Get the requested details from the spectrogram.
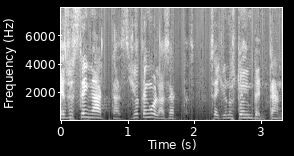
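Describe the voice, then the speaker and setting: With a Costa Rican accent, a man speaks in an animated tone at a fairly quick pace. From Costa Rica, Desamparados. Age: 70s. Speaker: professor emeritus, panelist. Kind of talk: round-table talk. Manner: animated, colloquial.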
